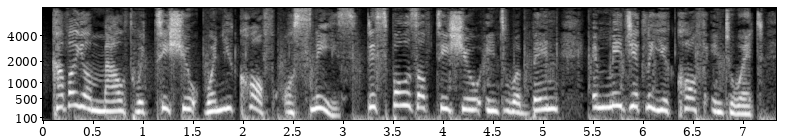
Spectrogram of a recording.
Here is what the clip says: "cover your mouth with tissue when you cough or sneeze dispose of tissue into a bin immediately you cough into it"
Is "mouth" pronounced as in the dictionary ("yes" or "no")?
yes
